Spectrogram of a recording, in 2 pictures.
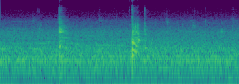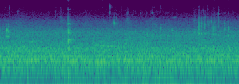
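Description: A green powder drink poured in a stream back and forth between a stainless steel mug and a drinking glass to mix the powders in, a steady liquid pouring sound. Two sharp knocks about a second apart come near the start.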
